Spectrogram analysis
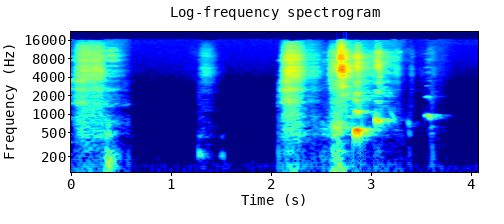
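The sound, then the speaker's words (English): Heavy, exhausted breathing comes in a few quiet bursts of breathy puffs and gasps, separated by short silent pauses. “That is the sound of exhaustion.”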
